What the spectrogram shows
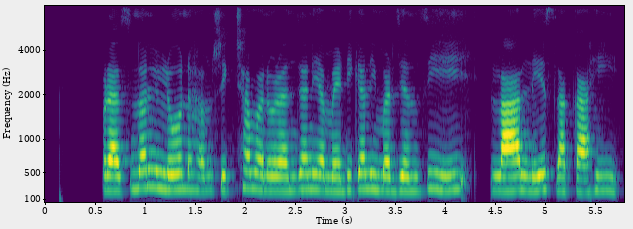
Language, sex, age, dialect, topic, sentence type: Magahi, female, 18-24, Western, banking, statement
